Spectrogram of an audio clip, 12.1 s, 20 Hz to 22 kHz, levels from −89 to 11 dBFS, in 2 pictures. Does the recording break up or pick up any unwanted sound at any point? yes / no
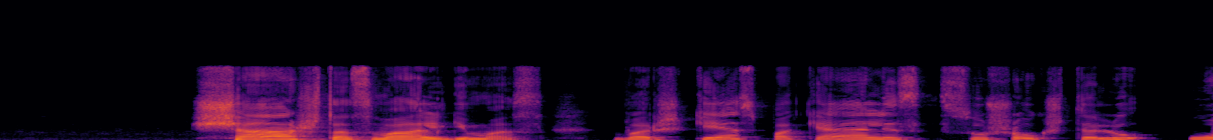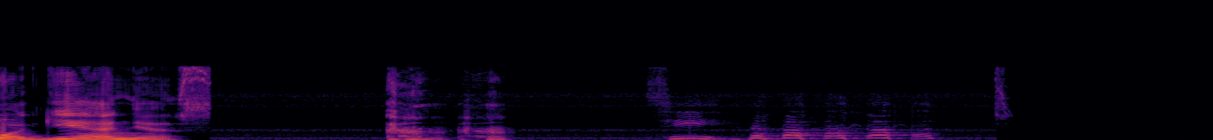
yes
